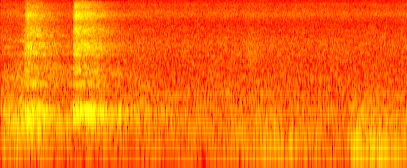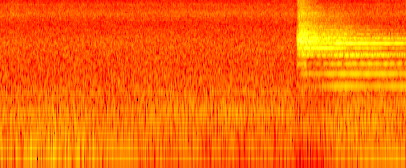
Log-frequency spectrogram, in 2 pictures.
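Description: Ritual percussion of a chanting ceremony: three quick struck knocks near the start, then about five seconds in a bell struck once, ringing on with several clear, steady tones.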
